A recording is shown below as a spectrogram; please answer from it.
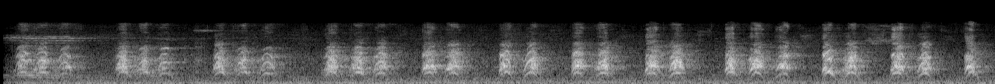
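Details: White Boxer dog out in a park in July, barking in rapid bursts of short sharp barks, roughly one to two per second, steady and insistent throughout.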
